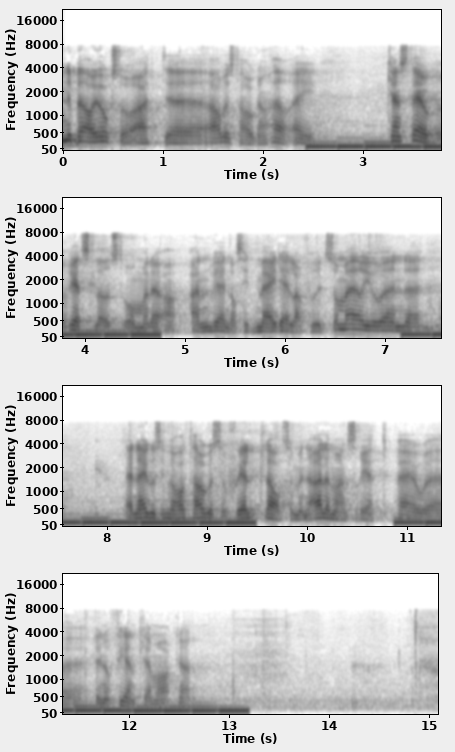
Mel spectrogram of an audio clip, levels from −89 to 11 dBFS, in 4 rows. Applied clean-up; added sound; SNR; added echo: none; Bass guitar; -4 dB; none.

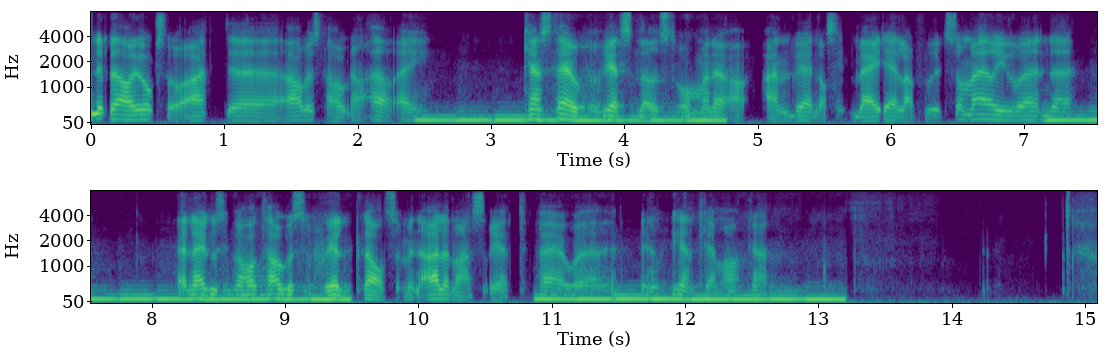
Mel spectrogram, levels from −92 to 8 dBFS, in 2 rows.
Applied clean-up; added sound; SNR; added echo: neural diffusion model UNIVERSE++.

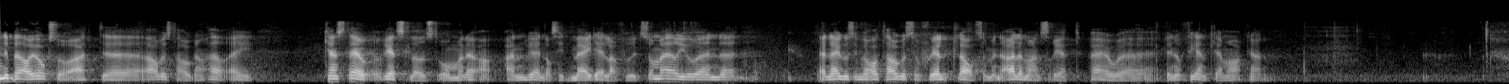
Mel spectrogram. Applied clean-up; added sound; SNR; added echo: none; none; none; none.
